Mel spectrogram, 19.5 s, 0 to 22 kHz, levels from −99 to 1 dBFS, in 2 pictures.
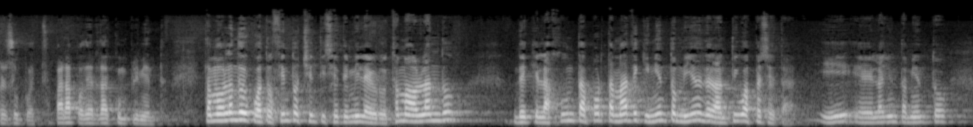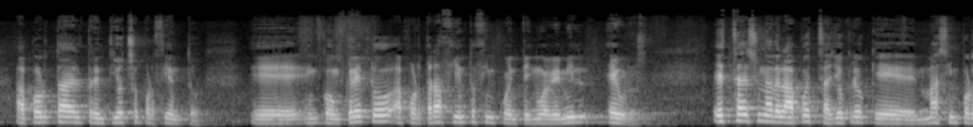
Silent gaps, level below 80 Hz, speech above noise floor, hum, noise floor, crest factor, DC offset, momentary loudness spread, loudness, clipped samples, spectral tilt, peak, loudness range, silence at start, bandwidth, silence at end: none; -76 dBFS; 29 dB; none; -52 dBFS; 20 dB; under 0.1%; 14 LU; -23 LUFS; under 0.1%; -6.5 dB/octave; -4 dBFS; 5 LU; 0 s; 13.5 kHz; 0 s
